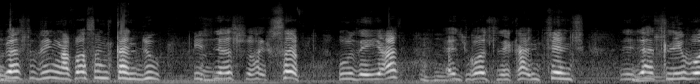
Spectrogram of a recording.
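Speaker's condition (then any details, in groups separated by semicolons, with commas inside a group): Cerebral palsy; from birth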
